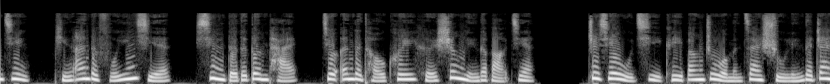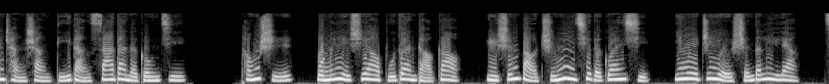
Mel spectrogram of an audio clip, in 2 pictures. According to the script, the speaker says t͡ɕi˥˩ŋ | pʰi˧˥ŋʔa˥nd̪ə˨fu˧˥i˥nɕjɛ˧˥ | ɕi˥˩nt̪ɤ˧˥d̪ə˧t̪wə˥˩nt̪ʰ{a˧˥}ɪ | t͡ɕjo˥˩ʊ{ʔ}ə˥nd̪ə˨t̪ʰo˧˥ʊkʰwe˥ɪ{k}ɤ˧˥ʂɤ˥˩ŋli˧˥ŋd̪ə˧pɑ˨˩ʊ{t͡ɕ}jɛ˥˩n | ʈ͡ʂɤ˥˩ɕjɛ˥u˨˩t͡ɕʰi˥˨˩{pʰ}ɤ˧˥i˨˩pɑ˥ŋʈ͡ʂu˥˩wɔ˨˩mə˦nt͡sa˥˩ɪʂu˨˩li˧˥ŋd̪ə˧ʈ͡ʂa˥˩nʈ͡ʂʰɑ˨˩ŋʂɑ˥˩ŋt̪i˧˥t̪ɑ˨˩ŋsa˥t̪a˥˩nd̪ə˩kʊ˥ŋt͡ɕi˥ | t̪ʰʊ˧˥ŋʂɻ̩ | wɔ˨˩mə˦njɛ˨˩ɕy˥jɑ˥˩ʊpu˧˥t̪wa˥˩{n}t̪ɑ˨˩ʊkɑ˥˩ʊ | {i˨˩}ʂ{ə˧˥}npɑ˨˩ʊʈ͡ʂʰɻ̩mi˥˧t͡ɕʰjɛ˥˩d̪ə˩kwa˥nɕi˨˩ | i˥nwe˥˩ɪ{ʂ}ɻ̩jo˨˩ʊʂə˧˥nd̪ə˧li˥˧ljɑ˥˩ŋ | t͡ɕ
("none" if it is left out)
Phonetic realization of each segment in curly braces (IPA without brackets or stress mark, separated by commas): a˧˥, ʔ, x, t͡ɕ, kʰ, n, y˨˩, ə˧˥, ʈ͡ʂ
